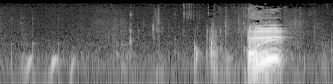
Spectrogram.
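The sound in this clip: Someone sips a mandarin orange drink: a few faint mouth clicks and small wet sounds, then one short, loud slurping draw.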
